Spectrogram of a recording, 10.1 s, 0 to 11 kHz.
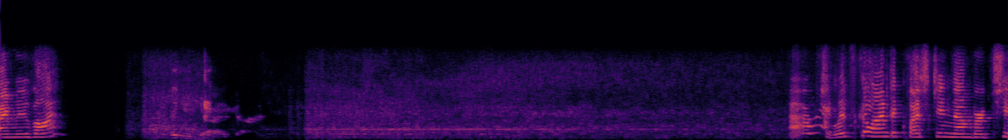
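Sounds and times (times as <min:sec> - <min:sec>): faint hum: 0:01.3 - 0:10.0.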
